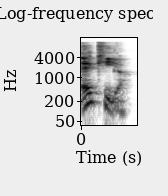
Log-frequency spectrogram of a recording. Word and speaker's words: IKEA: It's not pronounced IKEA, it's pronounced EKA.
